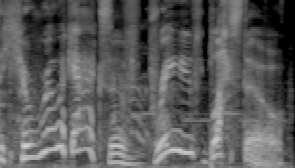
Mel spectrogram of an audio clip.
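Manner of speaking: calm them down in a squeaky voice; high-pitched peacemaker. Acted. Voicing peacemaker character.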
